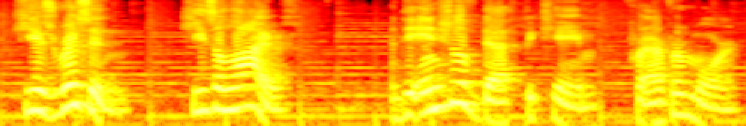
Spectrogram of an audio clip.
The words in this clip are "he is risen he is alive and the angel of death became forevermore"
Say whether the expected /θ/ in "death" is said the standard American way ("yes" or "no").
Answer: yes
